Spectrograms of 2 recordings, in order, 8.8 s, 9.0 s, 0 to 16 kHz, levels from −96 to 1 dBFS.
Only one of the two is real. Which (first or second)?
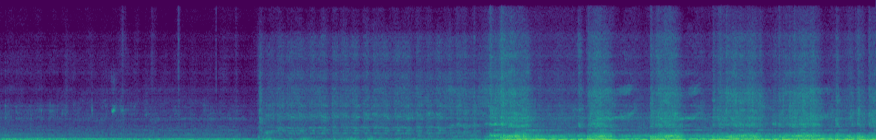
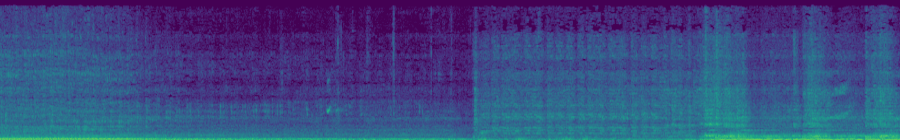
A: second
